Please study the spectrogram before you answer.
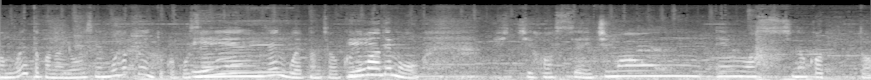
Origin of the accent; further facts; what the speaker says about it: Osaka, Japan; 大阪から来たんですって言ったら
